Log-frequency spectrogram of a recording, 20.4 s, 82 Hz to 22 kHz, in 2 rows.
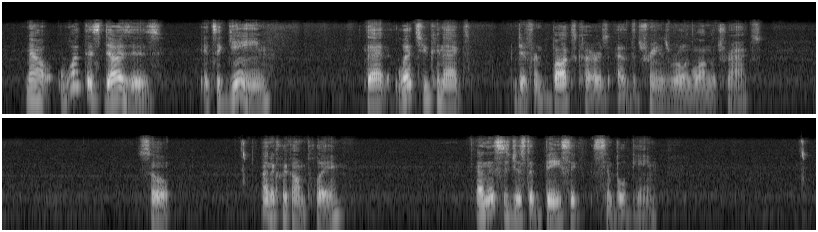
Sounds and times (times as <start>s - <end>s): Speech: 0.3s - 3.5s, 4.6s - 9.6s, 11.9s - 12.3s, 13.2s - 14.5s, 16.0s - 18.4s.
